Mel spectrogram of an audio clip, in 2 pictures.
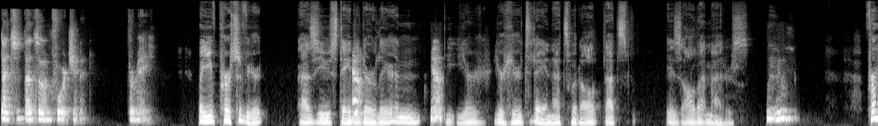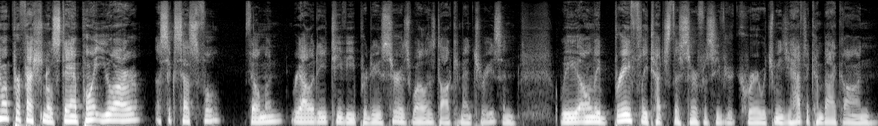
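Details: Adult male speaker; normal speech.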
